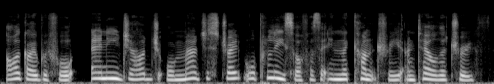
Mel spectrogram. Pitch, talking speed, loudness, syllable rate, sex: 235 Hz, 205 wpm, -14 LUFS, 6.2 syllables/s, female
